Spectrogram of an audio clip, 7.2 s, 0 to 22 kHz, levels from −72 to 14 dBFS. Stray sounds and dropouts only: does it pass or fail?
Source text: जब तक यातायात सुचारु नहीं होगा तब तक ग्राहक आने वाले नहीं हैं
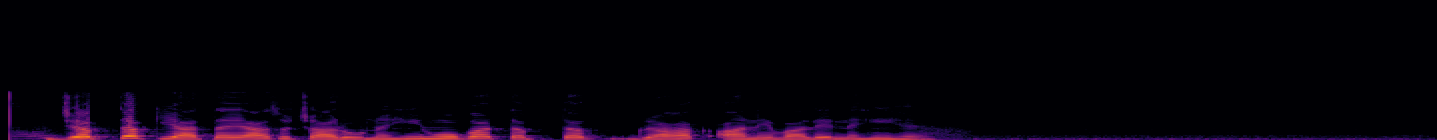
pass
